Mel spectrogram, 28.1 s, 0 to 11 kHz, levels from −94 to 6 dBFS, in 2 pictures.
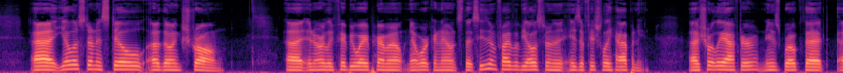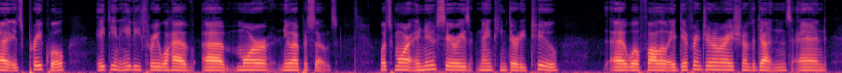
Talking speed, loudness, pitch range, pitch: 115 wpm, -19 LUFS, 145-160 Hz, 150 Hz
